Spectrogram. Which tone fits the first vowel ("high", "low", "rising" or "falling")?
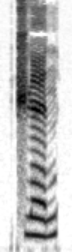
low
